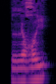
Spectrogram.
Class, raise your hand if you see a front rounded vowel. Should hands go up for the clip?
yes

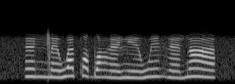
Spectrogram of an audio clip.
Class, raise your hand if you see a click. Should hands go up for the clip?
yes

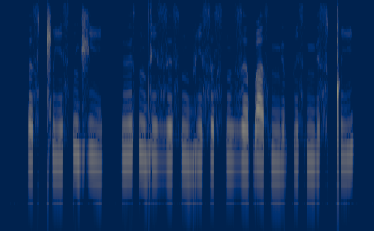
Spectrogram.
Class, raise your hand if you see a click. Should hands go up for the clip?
yes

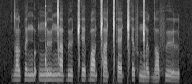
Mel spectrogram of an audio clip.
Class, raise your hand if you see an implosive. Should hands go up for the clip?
yes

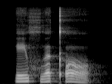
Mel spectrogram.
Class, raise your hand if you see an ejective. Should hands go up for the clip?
yes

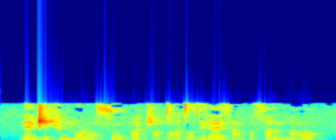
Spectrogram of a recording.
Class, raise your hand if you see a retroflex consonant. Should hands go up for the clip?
no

